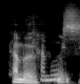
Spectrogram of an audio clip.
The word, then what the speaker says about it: Camus: Camus. You hit it right. Camus. Okay. Like a camel with an ooh.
